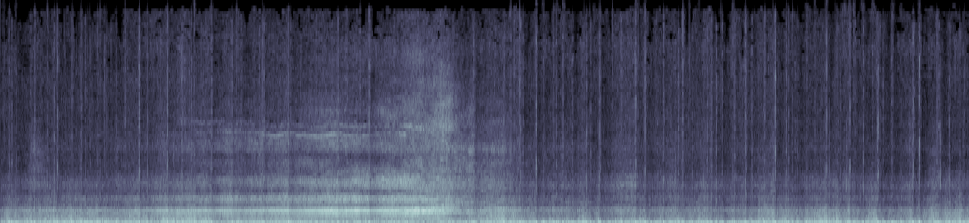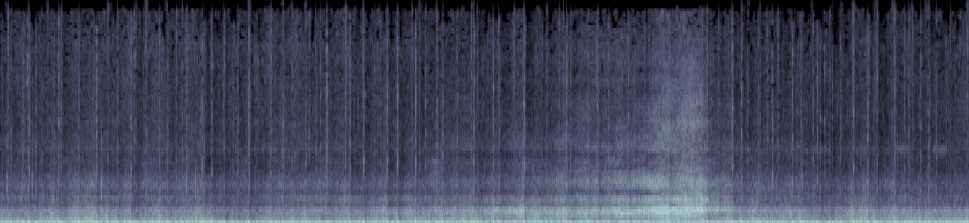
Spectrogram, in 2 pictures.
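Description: Wind buffets and rumbles as a bicycle rides along a road.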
